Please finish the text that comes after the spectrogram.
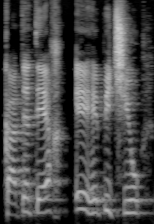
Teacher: tem um caso de palavra oxítona, a sílaba mais forte é a última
